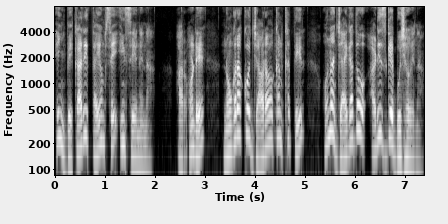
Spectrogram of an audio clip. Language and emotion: Santali, disgusted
